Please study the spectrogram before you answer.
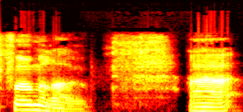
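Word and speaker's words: Fomalhaut: around a star whose name is face usually pronounced formal oh it's built fo mal hae sung mi soo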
